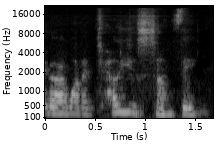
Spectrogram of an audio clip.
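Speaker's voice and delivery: gentle, very quiet, soft murmured words. Retelling telling a friend over coffee: retelling saying quietly. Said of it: "I said very quietly".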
